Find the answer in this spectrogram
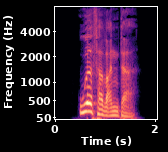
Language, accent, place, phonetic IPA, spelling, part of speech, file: German, Germany, Berlin, [ˈuːɐ̯fɛɐ̯ˌvantɐ], urverwandter, adjective, De-urverwandter.ogg
- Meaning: inflection of urverwandt: 1. strong/mixed nominative masculine singular 2. strong genitive/dative feminine singular 3. strong genitive plural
